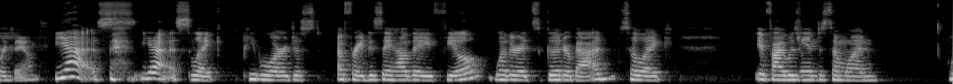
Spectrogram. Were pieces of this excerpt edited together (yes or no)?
yes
